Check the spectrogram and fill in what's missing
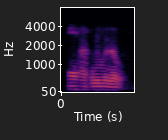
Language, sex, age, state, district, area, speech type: Assamese, male, 30-45, Assam, Barpeta, rural, conversation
